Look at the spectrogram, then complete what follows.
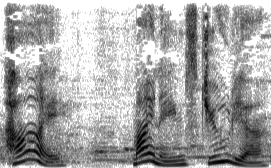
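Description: Female actor as a flirty secretary, slow, slightly husky, animated pitch. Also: soft background music, full character voice. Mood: playful. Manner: slow, clear textbook delivery. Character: flirtatious secretary from Los Angeles. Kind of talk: scripted language course dialogue.

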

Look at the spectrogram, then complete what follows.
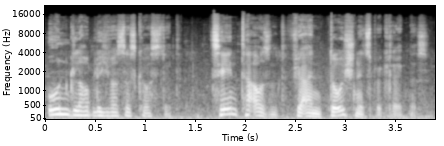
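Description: A man's voice: mid-range voice, sing-song, normal speed, vocal fry, slight background noise. An actor playing a blunt, wry man recounting events in a dry, interview-like radio drama narration. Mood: dry, exasperated. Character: blunt, wry male friend recounting funeral arrangements.

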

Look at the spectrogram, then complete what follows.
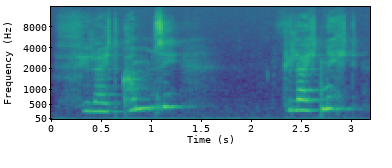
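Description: A frightened young girl in a radio drama, with a high voice. She is timid and cowed, speaking in a hesitant, plaintive way. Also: takes it slowly, dark tone. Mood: hushed, timid. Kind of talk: German radio play acting.

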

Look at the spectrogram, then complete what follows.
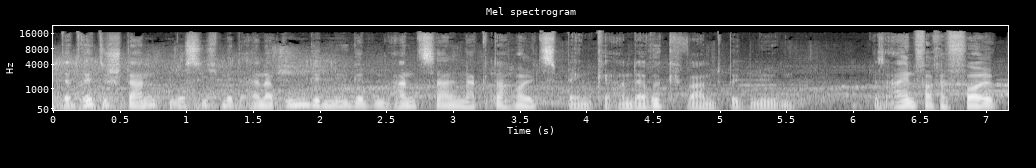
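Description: A man narrating a scripted radio drama in a measured, deliberate way. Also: mid-range voice. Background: music.

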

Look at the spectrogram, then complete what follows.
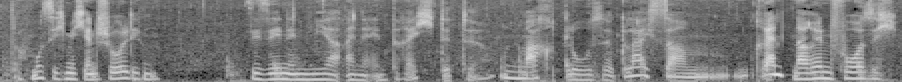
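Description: A woman's voice: deep voice, slow pace, creaky, mellow, a little hiss or hum, heavily acted. A woman playing a deposed pirate captainess in a radio drama, formal, dignified and weary. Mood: formal, humble. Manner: formal, dignified, self-deprecating. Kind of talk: German radio drama acting.

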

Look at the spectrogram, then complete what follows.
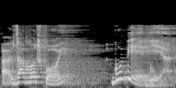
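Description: An actor playing a meek, devout old wandering pilgrim in a radio drama. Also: male voice, fairly high pitch, wildly swooping pitch, very slow, full character voice. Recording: echoey hall, dull lo-fi radio play.

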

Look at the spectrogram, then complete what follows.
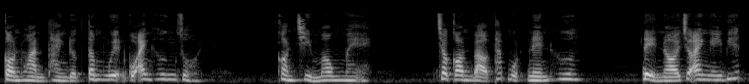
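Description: A gentle young widow in an audio drama , voiced by a woman storyteller. She speaks earnestly and dutifully to her elders, pitched above the narration with a husky grain. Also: moderate pace, natural voice. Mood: meek, earnest. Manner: deferential, earnest.

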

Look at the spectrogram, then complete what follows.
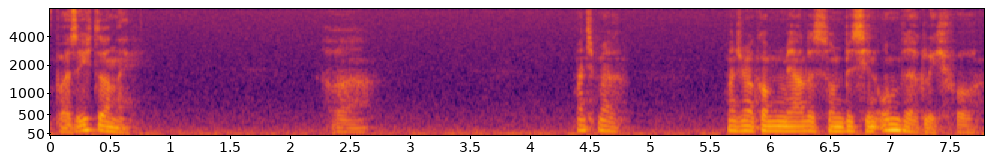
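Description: An actor playing an uneasy, haunted man in a German radio play, speaking in a brooding, halting way. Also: lowish voice, darkish tone, slight background noise, natural voice. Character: haunted, uneasy husband and condemned man, John.

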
